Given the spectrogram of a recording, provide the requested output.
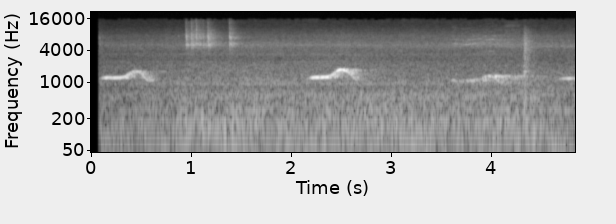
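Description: An Asian koel gives clear whistled notes that swoop upward and fall away, repeated about every two seconds, over a low background hum.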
